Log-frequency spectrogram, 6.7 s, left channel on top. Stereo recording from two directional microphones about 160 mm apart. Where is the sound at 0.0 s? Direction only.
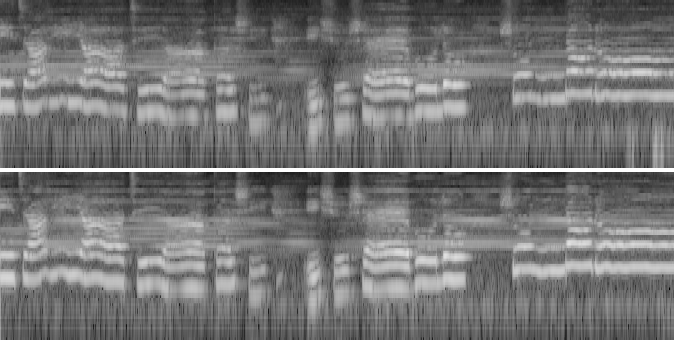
40° right (ahead or behind).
